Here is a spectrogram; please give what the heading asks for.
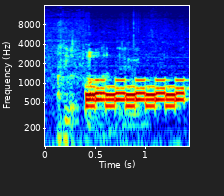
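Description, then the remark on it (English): A telephone rings with a loud electronic warble, a rapid pulsing trill of bright tones lasting about a second, after a brief murmur of background sound. “We're not allowed to pick up the phone until the third ring.”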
